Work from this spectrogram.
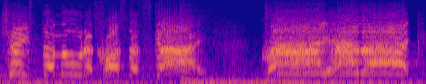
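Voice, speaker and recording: Shouting, high-pitched beastly war leader. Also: male voice, wildly swooping pitch, slow pace, lo-fi sound, over a noisy crowd, exaggerated voice. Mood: frenzied, exultant. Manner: bellowing, declamatory battle oratory. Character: savage bestial war leader, frenzied zealot of the hounds. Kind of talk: dramatic audio drama acting. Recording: band-limited, faint music underneath.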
